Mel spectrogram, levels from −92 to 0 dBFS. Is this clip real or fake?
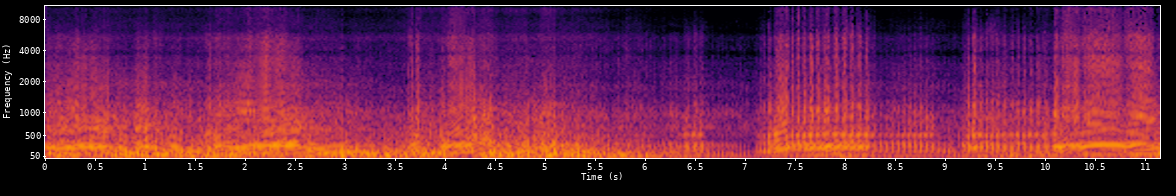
real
